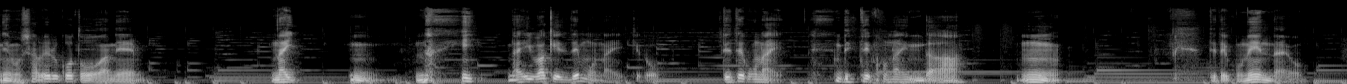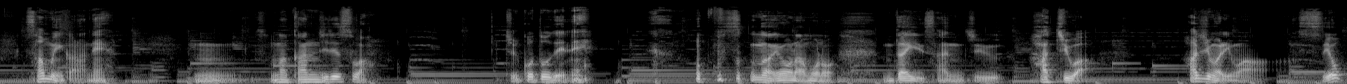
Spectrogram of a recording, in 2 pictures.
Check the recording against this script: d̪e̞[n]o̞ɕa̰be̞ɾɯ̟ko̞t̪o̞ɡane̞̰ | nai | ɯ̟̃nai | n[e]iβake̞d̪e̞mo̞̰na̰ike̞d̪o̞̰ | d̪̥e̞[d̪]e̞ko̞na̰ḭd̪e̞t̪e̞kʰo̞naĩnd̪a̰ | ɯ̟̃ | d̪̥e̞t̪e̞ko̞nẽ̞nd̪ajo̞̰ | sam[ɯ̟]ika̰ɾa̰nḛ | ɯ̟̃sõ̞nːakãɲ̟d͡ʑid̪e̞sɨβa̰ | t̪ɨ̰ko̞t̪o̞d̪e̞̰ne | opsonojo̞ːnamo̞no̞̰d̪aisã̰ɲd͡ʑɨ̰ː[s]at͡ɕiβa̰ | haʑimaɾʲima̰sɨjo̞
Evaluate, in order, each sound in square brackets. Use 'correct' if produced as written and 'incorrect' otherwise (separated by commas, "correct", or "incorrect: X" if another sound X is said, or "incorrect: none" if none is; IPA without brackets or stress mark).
incorrect: m, incorrect: a, incorrect: t̪, correct, incorrect: h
